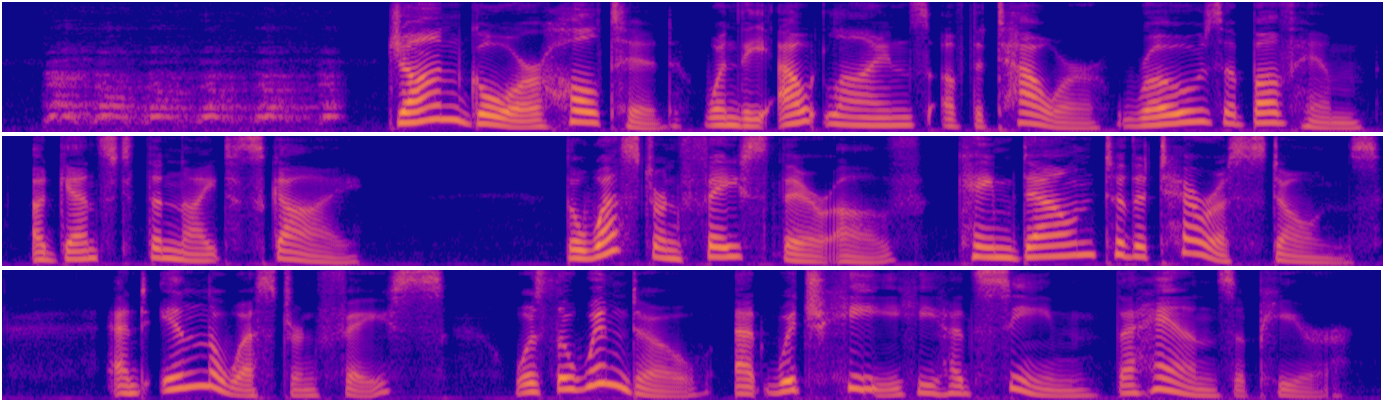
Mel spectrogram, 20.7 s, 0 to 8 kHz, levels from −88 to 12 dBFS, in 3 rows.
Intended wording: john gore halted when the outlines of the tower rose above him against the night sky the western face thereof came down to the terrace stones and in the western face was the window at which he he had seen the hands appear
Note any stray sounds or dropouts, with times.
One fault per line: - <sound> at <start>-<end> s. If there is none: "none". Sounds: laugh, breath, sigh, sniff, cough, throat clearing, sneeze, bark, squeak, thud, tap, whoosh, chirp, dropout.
- bark at 0.2-1.7 s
